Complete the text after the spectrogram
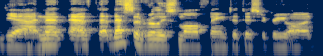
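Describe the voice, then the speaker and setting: A man's voice: lowish voice, fairly even intonation, a little fast, a loud crowd. A man in a casual talk show debate, arguing his point and pushing back on the hosts. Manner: argumentative, pushes back.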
